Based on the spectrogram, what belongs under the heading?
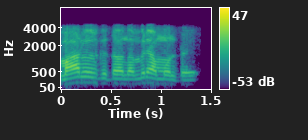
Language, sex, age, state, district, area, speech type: Tamil, male, 60+, Tamil Nadu, Sivaganga, urban, conversation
